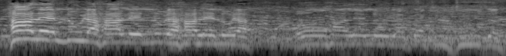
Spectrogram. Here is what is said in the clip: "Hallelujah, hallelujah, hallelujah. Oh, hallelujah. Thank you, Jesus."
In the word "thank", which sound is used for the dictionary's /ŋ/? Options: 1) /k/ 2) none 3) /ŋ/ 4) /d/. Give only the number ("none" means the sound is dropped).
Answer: 2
